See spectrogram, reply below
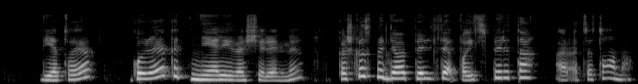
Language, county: Lithuanian, Alytus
